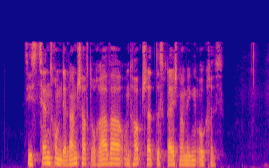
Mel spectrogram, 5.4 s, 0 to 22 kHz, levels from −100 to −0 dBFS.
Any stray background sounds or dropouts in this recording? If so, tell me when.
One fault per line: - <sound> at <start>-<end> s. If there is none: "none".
none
